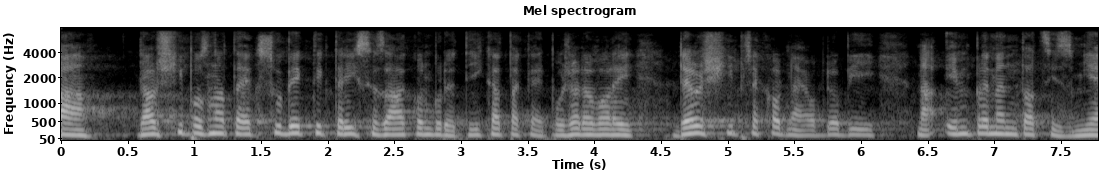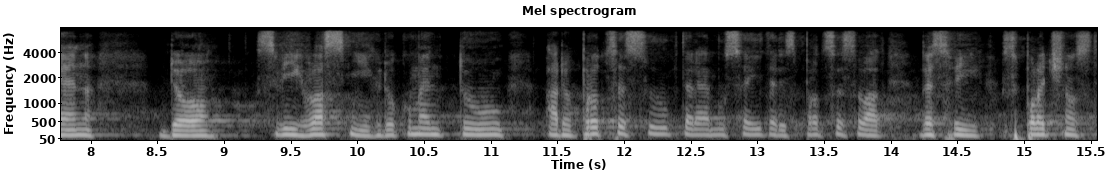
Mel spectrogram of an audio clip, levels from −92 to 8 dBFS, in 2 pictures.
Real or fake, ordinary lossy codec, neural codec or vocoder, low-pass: fake; MP3, 64 kbps; codec, 16 kHz, 8 kbps, FreqCodec, smaller model; 7.2 kHz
